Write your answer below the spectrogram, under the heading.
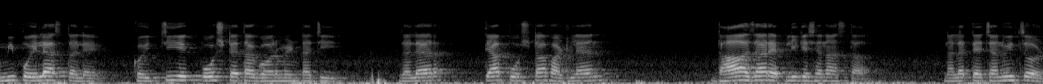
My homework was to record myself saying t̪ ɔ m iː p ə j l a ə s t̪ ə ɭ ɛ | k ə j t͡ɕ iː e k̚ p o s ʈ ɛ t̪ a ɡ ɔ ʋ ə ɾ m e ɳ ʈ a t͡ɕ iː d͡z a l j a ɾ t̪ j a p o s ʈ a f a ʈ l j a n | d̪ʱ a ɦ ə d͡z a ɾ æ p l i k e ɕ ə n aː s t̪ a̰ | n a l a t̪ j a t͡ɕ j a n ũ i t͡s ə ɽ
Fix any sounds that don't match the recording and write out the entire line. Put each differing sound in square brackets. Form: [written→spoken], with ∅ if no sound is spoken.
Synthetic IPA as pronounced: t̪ [ɔ→u] m iː p ə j l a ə s t̪ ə [ɭ→l] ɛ | k ə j t͡ɕ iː e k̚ p o s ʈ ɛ t̪ a ɡ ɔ ʋ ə ɾ m e ɳ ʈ a t͡ɕ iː d͡z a l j a ɾ t̪ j a p o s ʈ a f a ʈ l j a n | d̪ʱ a ɦ ə d͡z a ɾ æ p l i k e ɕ ə n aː s t̪ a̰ | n a l a t̪ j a t͡ɕ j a n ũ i t͡s ə ɽ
